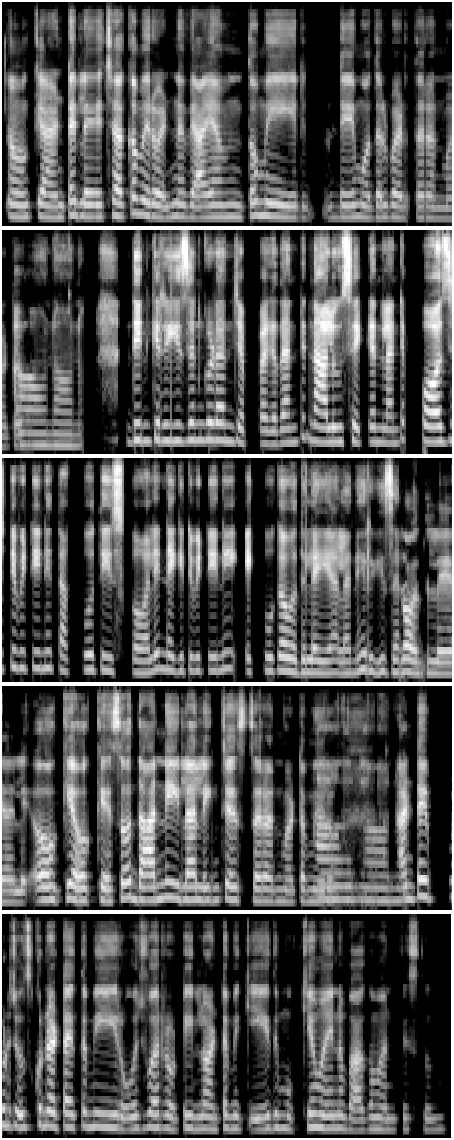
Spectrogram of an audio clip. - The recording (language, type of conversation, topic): Telugu, podcast, ప్రతి రోజు బలంగా ఉండటానికి మీరు ఏ రోజువారీ అలవాట్లు పాటిస్తారు?
- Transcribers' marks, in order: in English: "డే"; in English: "రీజన్"; other background noise; in English: "పాజిటివిటీ‌ని"; in English: "నెగెటివిటీ‌ని"; in English: "రీజన్"; in English: "సో"; in English: "లింక్"; in English: "రొటీన్‌లో"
